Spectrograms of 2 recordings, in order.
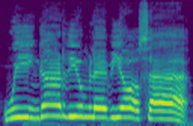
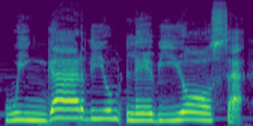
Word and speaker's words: Wingardium Leviosa: ¡Wingardium Leviosa! Y Hermione lo regaña. Lo estás diciendo mal. Es Wingardium Leviosa. Pronuncia Gar, más claro y más largo.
